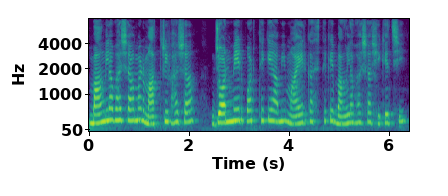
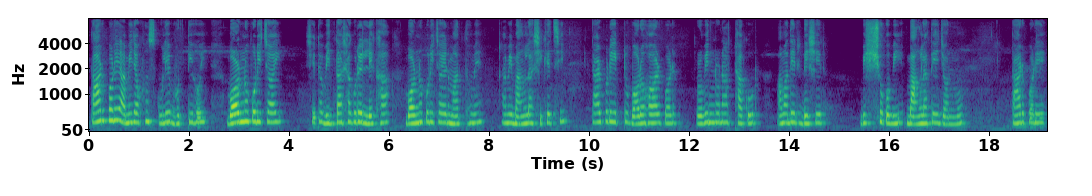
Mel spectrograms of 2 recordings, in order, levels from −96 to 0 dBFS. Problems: none marked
